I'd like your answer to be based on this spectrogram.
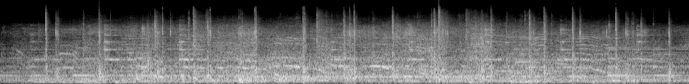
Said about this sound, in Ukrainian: Я згадую бой бочок. Идет ритмические мощные удары о, об столбы, об огорожу обо всем, бочки, запах Майдана.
